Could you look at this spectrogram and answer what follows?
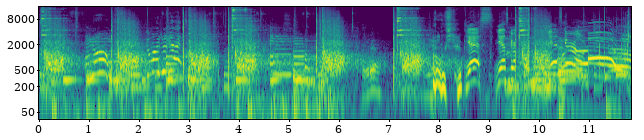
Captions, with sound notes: - No, come on, Juliette! (gun firing) - Oh shit. - Yes, yes girl. (gun firing) - Yes girl!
